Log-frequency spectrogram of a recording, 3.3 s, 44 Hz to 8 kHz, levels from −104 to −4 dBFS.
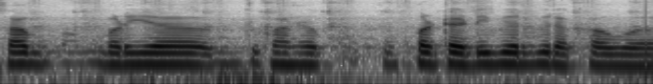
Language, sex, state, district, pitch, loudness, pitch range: Hindi, male, Chhattisgarh, Raipur, 150 Hz, -16 LUFS, 150-155 Hz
